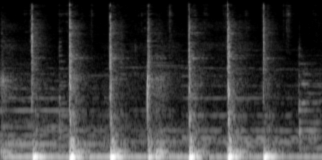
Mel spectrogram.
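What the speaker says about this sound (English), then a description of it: "Next we need to crush the ginger too using the stone pestle" Ginger crushed with a stone pestle for green grape wine, seven evenly spaced dull pounding thuds in a steady rhythm, close and fairly loud, with no talking.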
